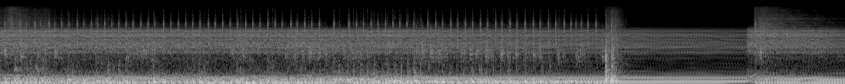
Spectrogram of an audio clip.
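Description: Heavy metal band playing with distorted electric guitars, bass and fast drumming. About six seconds in the drums drop out and a low distorted chord rings out, struck again near the end.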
